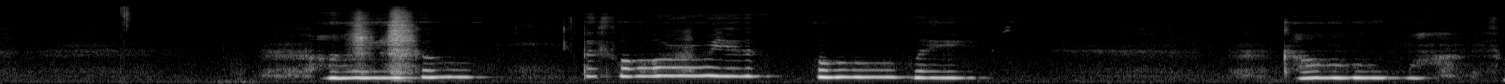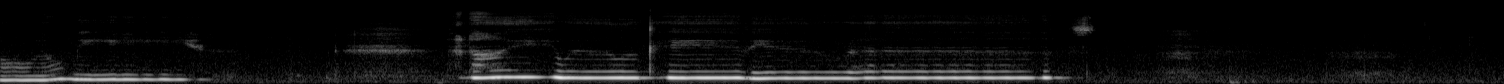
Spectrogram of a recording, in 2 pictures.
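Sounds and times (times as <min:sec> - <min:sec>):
breathy rush of air: 0:02.8 - 0:04.3
woman singing wordless notes: 0:03.1 - 0:05.0, 0:05.8 - 0:10.1, 0:12.8 - 0:17.2, 0:19.6 - 0:26.0.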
